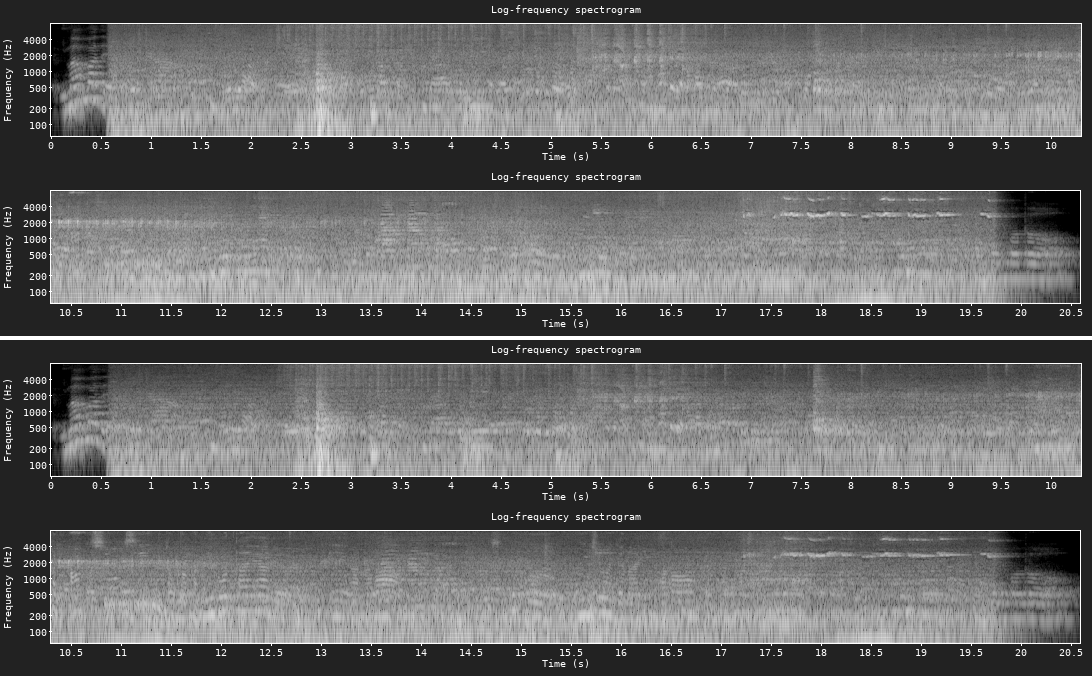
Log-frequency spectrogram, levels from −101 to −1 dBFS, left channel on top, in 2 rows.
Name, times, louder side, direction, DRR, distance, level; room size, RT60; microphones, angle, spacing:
voice 1, 0.1-2.5 3.1-5.4 6.2-8.3 13.7-14.8 18.1-20.4, equal, 80° left, 0 dB, 2.1 m, -40 dB
sound 1, 0.6-19.8, left 3 dB, 65° left, 0.7 m, -30 dB
voice 2, 1.6-1.9 9.8-13.8 14.7-17.9 18.8-18.9, right 3 dB, 65° right, 10 dB, 0.6 m, -36 dB
sound 2, 2.3-19.3, equal, 10° left, 0.6 m, -39 dB
sound 3, 2.4-18.7, right 1 dB, 10° right, 1.7 m, -35 dB
10.0 x 5.2 x 3.6 m, 0.87 s
head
